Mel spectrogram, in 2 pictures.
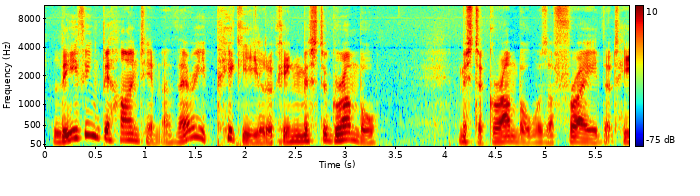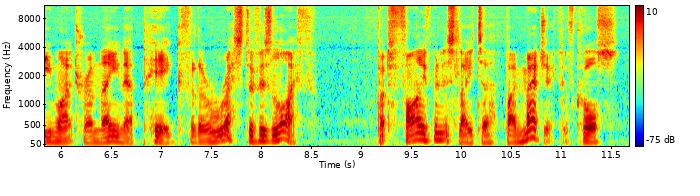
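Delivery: usual speaking voice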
